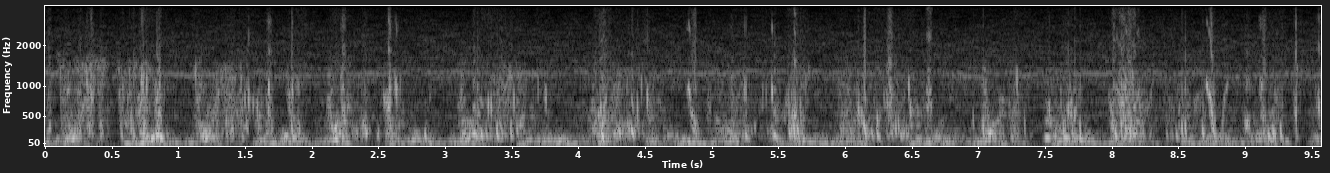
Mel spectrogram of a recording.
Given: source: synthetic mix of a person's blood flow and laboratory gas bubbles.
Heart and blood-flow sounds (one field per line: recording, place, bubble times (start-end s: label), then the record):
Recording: Doppler ultrasound of blood flow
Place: precordium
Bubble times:
0.00-0.93 s: bubbles
1.09-1.72 s: bubbles
1.79-1.97 s: bubbles
2.12-2.70 s: bubbles
2.81-2.90 s: bubbles
3.17-3.61 s: bubbles
3.67-3.79 s: bubbles
4.07-4.58 s: bubbles
4.79-4.93 s: bubbles
4.96-5.01 s: bubbles
5.07-5.75 s: bubbles
5.93-6.75 s: bubbles
6.92-7.42 s: bubbles
7.48-7.84 s: bubbles
7.96-8.61 s: bubbles
8.64-8.88 s: bubbles
8.97-9.31 s: bubbles
9.34-9.43 s: bubbles
9.52-9.58 s: bubbles
From the record:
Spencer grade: 3 (all of the cardiac periods contain showers or single bubble signals, but not dominating or overriding the cardiac motion signals)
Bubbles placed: anywhere in the cardiac cycle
